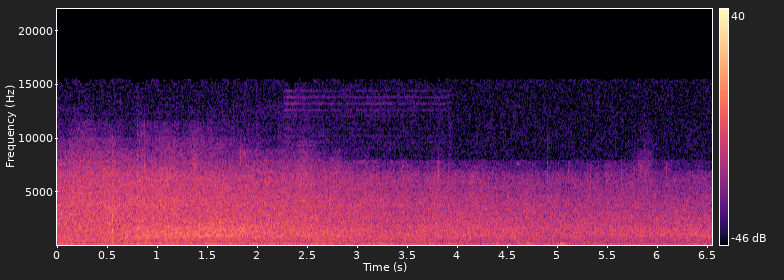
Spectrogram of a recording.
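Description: CSX freight train rolling away, its rumble and wheel noise a steady, even noise that slowly fades.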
